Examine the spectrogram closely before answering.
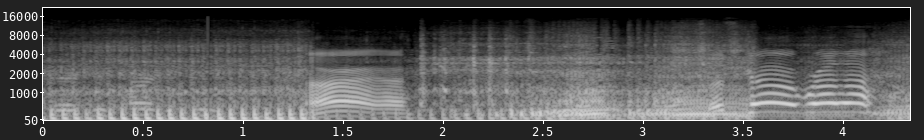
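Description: Another motorbike engine buzzes nearby.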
